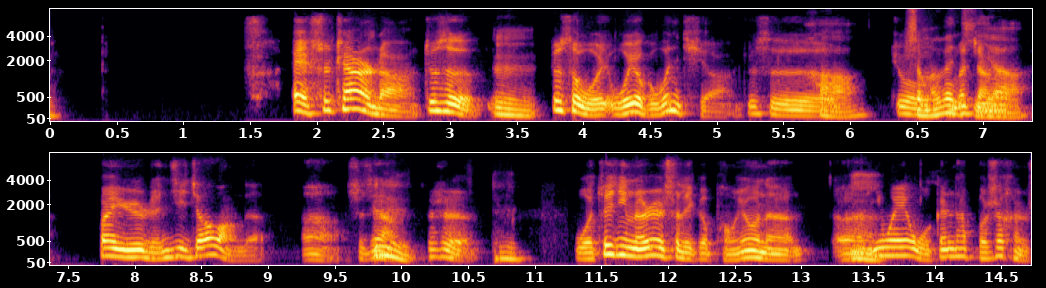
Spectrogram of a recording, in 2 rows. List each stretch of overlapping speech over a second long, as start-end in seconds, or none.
5.6-7.2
